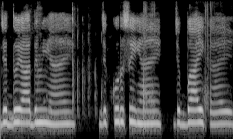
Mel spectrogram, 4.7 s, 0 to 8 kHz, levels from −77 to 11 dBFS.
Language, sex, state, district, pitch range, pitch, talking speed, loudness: Hindi, female, Uttar Pradesh, Budaun, 225-245 Hz, 235 Hz, 130 wpm, -15 LUFS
